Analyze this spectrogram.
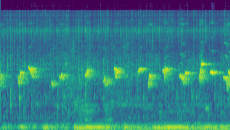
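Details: Tutor recording for caged Sooty-headed bulbuls, in relaxed 'ropel' style: cheerful, slurred chirps follow each other rapidly after a short quiet start, with a low, uneven hum in the background.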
